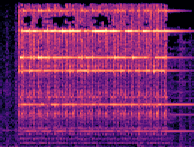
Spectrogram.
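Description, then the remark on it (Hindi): A telephone bell rings at the Burari police station in Delhi in one continuous, bright, metallic burst lasting about two seconds, loud, with a low background rumble underneath and no voices. “phone की यह घंटी दिल्ली के बुरारी थाने में बज रही है इसके पीछे एक भाई की रोती बिलखती आवाज है”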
